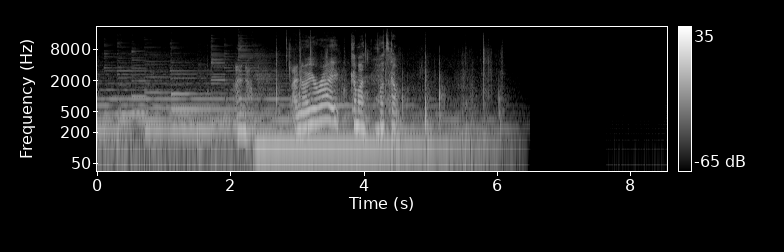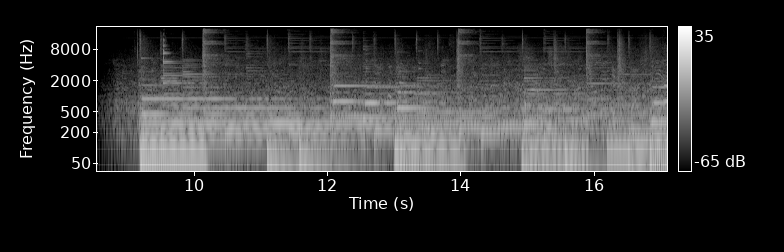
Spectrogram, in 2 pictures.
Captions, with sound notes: I know. I know you're right. Come on. Let's go. ( clink ) ( crowd chatter )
